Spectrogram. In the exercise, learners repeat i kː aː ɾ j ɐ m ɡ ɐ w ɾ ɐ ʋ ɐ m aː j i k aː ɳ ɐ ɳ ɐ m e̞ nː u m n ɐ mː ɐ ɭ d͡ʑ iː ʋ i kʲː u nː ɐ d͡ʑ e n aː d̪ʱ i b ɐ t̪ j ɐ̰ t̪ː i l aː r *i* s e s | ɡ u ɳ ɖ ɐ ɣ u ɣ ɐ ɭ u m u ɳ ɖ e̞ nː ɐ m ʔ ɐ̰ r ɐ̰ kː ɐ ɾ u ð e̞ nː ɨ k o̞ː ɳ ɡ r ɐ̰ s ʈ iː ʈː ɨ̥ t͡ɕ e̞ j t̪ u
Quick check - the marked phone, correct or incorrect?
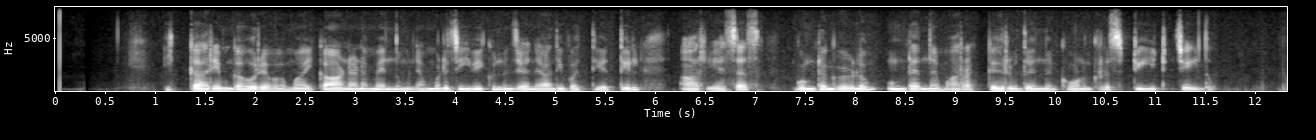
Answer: incorrect: e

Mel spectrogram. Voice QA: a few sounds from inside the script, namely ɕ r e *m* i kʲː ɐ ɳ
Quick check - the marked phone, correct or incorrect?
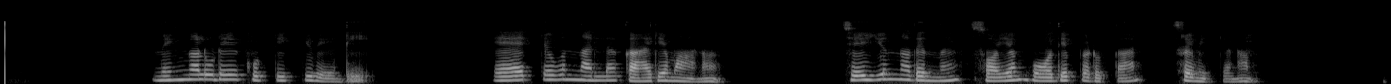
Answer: correct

